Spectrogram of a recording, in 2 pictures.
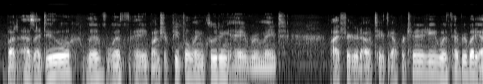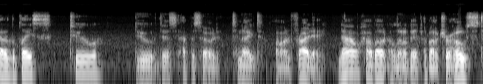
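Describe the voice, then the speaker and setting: At a moderate pace, a soft-spoken man talks with ordinary pitch variation. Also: medium pitch for a man. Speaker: podcast host. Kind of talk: casual podcast monologue. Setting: shared living space. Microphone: close to cheap mic.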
